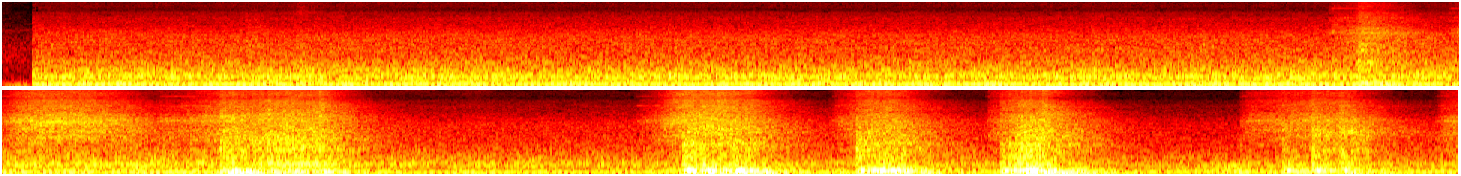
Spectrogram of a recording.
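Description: A steady low hum throughout, with several short bursts of a cordless drill driving screws into a wall outlet box in the second half.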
